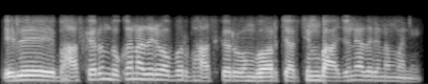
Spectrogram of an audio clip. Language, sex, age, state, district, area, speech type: Kannada, male, 18-30, Karnataka, Bidar, urban, conversation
